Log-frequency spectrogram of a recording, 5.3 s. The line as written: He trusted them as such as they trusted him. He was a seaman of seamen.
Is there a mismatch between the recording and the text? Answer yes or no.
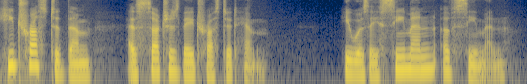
no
